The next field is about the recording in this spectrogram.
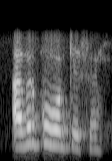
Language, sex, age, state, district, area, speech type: Tamil, female, 18-30, Tamil Nadu, Vellore, urban, conversation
